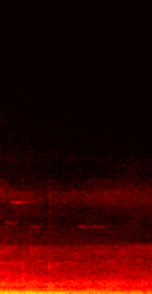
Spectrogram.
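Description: A motorcycle engine putters close by.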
